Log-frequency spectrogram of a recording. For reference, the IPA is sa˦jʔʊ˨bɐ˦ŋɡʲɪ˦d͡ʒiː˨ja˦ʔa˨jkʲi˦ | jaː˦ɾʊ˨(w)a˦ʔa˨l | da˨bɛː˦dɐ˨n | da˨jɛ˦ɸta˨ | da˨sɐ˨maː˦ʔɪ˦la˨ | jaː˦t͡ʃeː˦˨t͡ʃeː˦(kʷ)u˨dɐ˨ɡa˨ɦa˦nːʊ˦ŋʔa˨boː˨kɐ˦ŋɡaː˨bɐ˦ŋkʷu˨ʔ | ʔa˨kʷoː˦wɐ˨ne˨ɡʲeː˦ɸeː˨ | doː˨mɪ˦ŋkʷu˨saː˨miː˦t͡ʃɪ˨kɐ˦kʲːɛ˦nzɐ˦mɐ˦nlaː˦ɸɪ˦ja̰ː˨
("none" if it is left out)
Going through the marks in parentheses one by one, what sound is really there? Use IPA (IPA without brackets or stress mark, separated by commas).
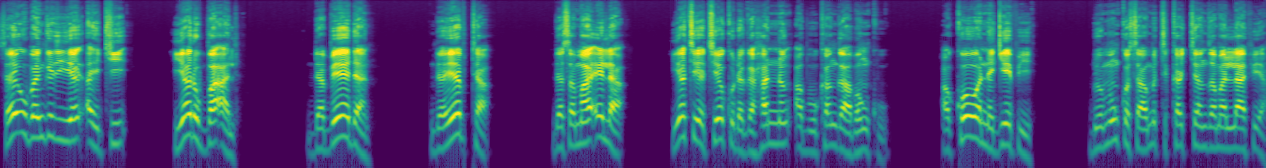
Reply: b, kʷ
